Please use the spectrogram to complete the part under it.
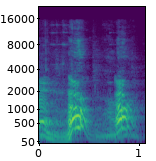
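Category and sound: animal, dog barking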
